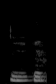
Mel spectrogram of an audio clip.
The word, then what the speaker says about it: Muirgen: The name may also relate to the Irish Murgan. M-U-I-R-G-E-N. Murgan.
